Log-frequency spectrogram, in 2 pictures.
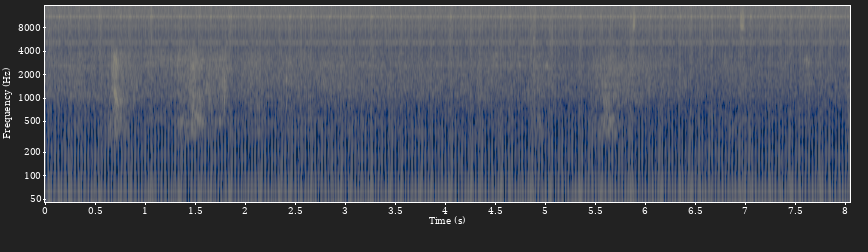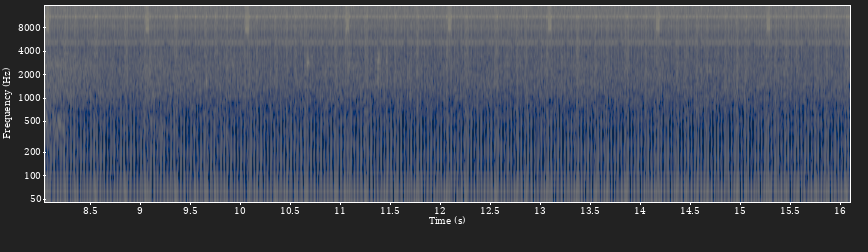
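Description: Lada VFTS rally car's engine running steadily at low revs as the car rolls slowly, heard from inside the cabin.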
